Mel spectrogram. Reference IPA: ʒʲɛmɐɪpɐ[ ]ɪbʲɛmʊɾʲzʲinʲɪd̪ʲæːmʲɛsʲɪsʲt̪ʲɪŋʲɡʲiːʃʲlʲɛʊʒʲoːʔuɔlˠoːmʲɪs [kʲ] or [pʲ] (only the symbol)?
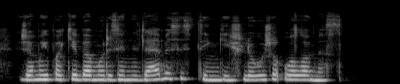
kʲ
